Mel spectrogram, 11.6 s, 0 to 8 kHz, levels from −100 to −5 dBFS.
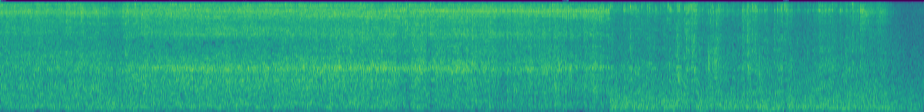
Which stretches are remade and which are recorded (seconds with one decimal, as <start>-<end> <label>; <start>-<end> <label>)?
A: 0.0-1.3 recorded; 1.3-6.1 remade; 6.1-10.2 recorded; 10.2-11.2 remade; 11.2-11.6 recorded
